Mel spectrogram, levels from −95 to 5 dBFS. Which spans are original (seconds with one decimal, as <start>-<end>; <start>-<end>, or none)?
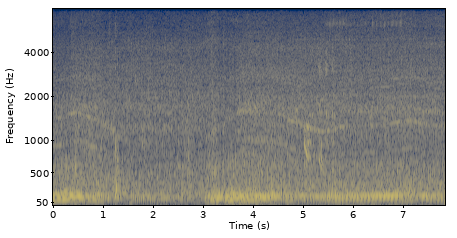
0.0-0.9; 1.7-2.2; 4.5-7.9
